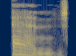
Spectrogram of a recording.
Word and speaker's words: Eng'g: The college is also known formally as UPCO, CO, and informally as Engineering, pronounced Eng.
